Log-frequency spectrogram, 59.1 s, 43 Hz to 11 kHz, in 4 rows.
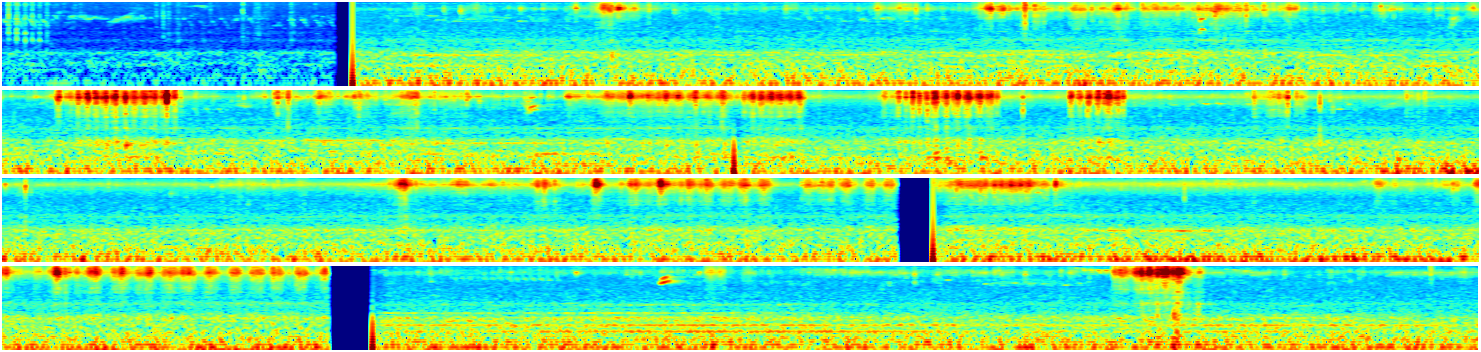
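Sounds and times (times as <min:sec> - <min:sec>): low background noise: 0:00.0 - 0:59.0
steady low hum: 0:03.6 - 0:59.0
bird rustling in dry grass nest: 0:05.8 - 0:06.6, 0:08.7 - 0:16.7, 0:17.3 - 0:19.7, 0:20.3 - 0:26.1, 0:27.2 - 0:28.0, 0:33.3 - 0:40.4, 0:43.1 - 0:47.6, 0:55.4 - 0:56.4.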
